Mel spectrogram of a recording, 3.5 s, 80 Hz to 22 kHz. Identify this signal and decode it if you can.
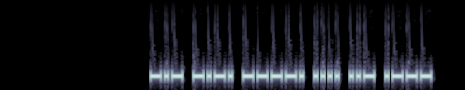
Morse code, heard as a keyed tone, about 46 wpm, 700 Hz. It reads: KC9HUJ
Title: USA Call Signs - 6 Characters - 45wpm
